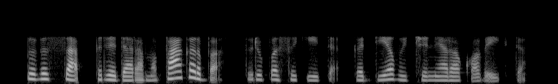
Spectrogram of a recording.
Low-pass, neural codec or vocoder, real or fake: 3.6 kHz; none; real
